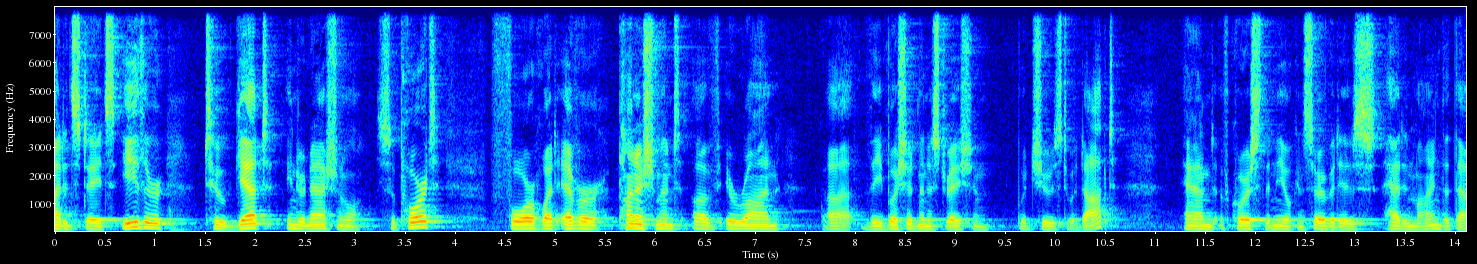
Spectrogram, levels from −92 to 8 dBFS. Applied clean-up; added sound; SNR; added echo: none; none; none; none.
